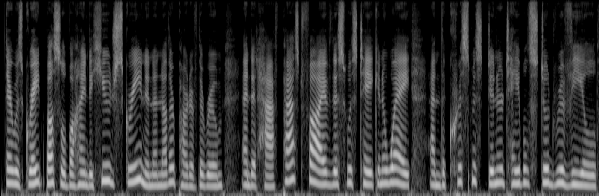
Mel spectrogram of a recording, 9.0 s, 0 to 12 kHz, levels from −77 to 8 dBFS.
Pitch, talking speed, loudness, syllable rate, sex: 215 Hz, 200 wpm, -18 LUFS, 5.1 syllables/s, female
